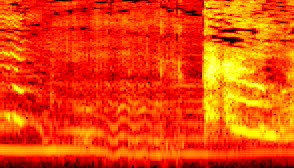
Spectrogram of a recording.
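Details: Pet dog singing along, a long steady tonal howl that wavers slightly, then breaks into a higher, rougher yelping wail near the end, with music playing.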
